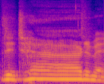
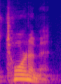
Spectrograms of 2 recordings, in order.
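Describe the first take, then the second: First: "tournament" as TURN-ament, drawn out; rest-of-country pronunciation. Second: "tournament" starting like tore; Philly pronunciation. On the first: Mocking how the rest of the country says it, "tournament" as TURN-ament. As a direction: stretch "tournament" with an "ur" vowel, mocking it. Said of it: "they say tournament the whole rest". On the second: Showing the word they make fun of, "tournament" as TORE-nament. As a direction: say "tournament" with an "or" vowel. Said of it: "the one for me that they make fun". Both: Shown as a demonstration.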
